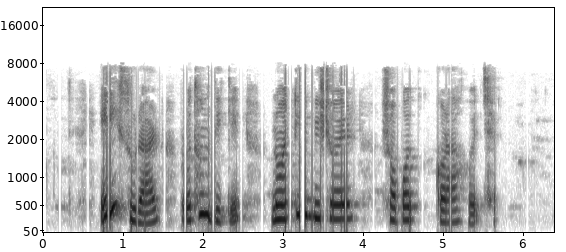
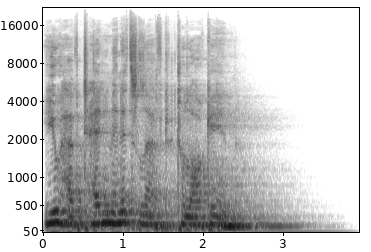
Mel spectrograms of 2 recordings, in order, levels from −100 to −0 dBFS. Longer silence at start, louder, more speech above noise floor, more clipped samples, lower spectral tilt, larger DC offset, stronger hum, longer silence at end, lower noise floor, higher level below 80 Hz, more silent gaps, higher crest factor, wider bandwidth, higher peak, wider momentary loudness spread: first, 0.7 s vs 0.05 s; about the same, -18 LUFS vs -19 LUFS; second, 41 dB vs 46 dB; neither; second, -5.5 dB/octave vs -7 dB/octave; neither; neither; about the same, 0.75 s vs 0.75 s; second, -59 dBFS vs -63 dBFS; second, -54 dBFS vs -48 dBFS; neither; about the same, 18 dB vs 14 dB; second, 7.8 kHz vs 14.5 kHz; about the same, -2 dBFS vs -4 dBFS; second, 14 LU vs 17 LU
